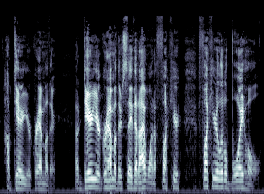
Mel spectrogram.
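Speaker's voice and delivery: put-on angry outburst. Acting out another speaker's reply to a grandmother's claim: imitating an angry outburst. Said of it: "Did you hear how angry he got?".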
